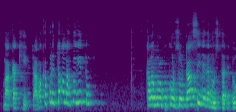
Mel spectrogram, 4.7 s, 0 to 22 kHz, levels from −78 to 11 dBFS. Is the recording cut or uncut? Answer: uncut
